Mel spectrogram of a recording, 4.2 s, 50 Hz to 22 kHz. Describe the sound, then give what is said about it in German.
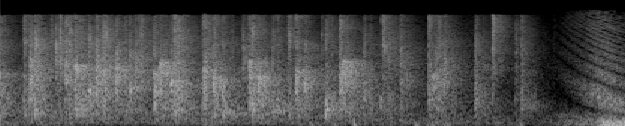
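A small burst of hand clapping, two athletes applauding the children after a 2024 press conference with quick, uneven claps for about three and a half seconds before it trails off, with no voices. “Deshalb jetzt gibt es erstmal einen Applaus von unseren zwei Sportlern für euch.”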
